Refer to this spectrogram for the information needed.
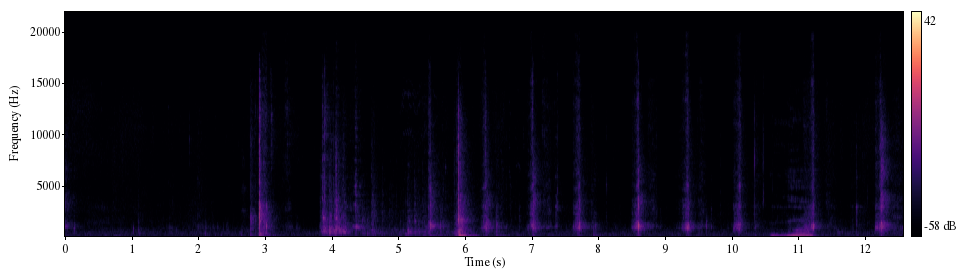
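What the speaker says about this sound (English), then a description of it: "I'm going to chop up this" Knife chopping vegetables on a board for a home stir fry, a series of sharp evenly spaced thuds growing more regular, with a brief clatter and faint background voices.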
